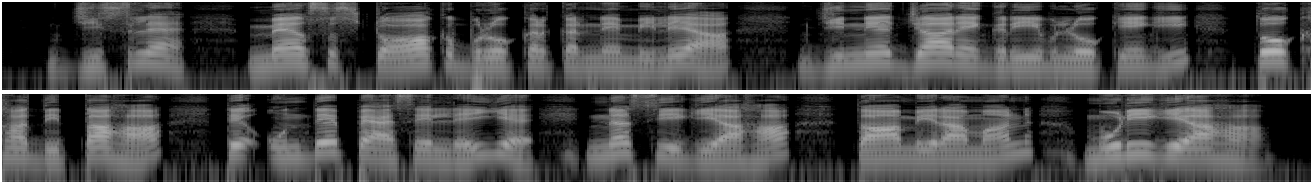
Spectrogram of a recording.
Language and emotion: Dogri, disgusted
